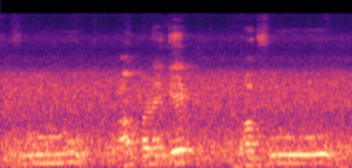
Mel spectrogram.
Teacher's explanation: واو ساکن سے پہلے پیش آ جائے، تو ہم نے واو مدہ پڑھنی ہے، ایک الف کے برابر لمبا کریں گے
